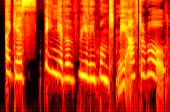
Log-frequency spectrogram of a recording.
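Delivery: high, forlorn sniffling voice; dejected lady confiding in her friend; miserable. A narrator's reading. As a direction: say it as if all hope is gone. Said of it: "she said miserably".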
